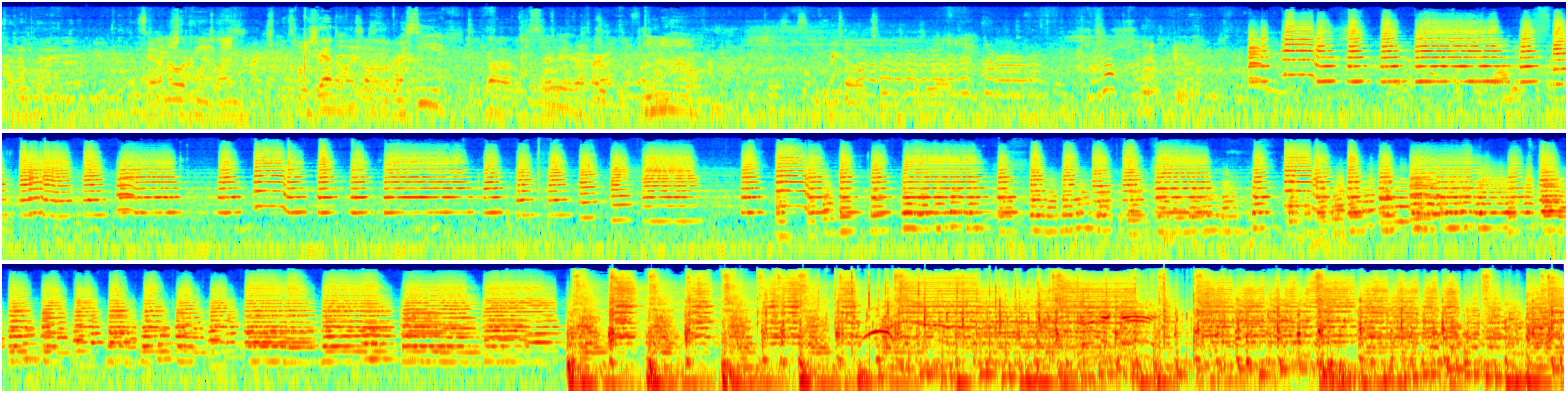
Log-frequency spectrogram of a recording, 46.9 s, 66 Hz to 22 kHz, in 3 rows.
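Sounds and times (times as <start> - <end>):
lower brass playing: 12.4 - 46.9
trumpets playing rhythmic phrases: 12.4 - 46.9.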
